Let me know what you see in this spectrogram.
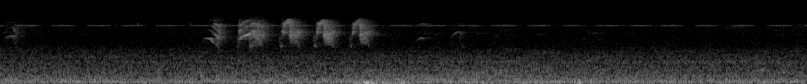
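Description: A bird calls a quick run of five sharp, high notes about two seconds in, over a faint, steady, high-pitched insect trill.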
